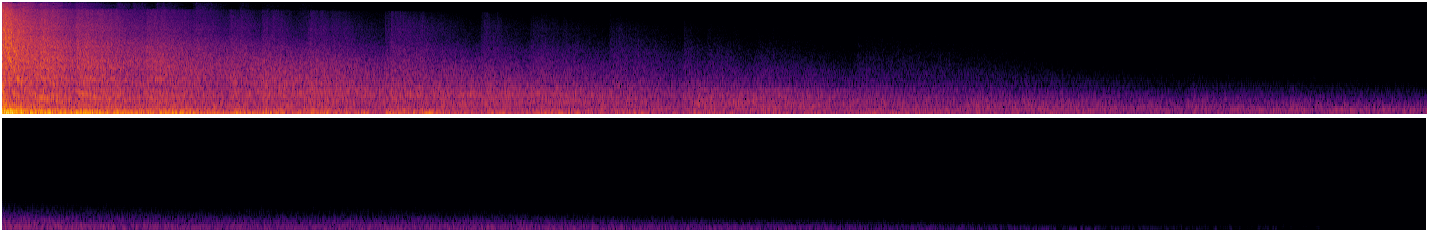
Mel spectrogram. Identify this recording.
A totally synthetic explosion sound that could be the firing of a large gun instead of a bomb exploding. The reverberant tail is relatively long, as though the explosion occurs in a hilly area. But you can reshape the envelope to your liking, as well as adding whatever debris noise is appropriate for your application. Like the others in this series, this sound is totally synthetic, created within Cool Edit Pro (the ancestor of modern-day Adobe Audition).
gun, good, blast, bomb, synthetic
